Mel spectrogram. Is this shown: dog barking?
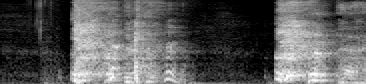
no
